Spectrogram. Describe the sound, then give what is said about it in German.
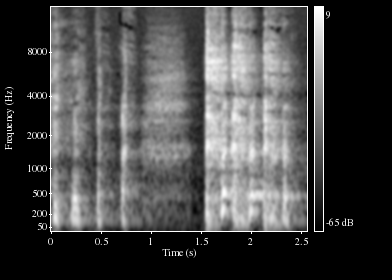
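A person coughs in a series of short, harsh bursts, pauses briefly with a faint breath, then breaks into a louder fit of rough coughs. “Entschuldige, jetzt hätte ich mal husten müssen.”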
